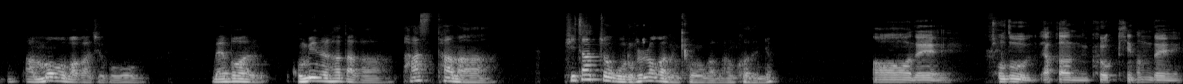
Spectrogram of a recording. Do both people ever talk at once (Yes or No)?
No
